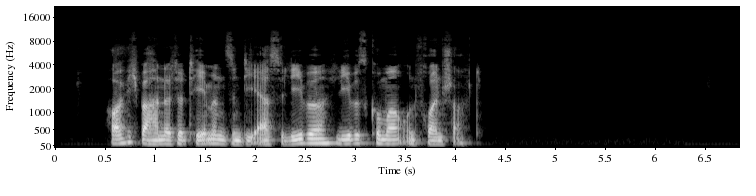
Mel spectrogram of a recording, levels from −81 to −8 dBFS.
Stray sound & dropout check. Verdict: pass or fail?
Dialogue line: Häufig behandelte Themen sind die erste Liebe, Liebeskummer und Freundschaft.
pass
